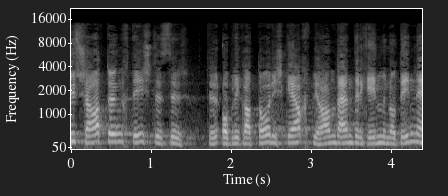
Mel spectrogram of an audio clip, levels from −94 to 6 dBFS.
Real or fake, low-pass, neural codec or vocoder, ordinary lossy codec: fake; 14.4 kHz; vocoder, 44.1 kHz, 128 mel bands every 512 samples, BigVGAN v2; AAC, 48 kbps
